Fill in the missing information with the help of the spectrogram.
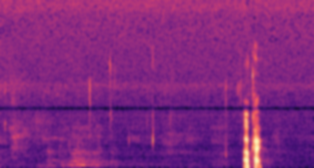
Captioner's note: audience members laughing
